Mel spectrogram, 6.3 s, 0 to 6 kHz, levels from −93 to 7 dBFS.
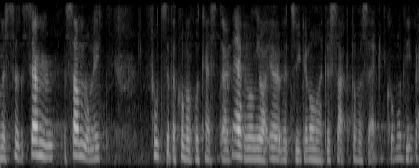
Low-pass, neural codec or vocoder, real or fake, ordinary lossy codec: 5.4 kHz; codec, 24 kHz, 0.9 kbps, WavTokenizer, medium music audio release; fake; none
